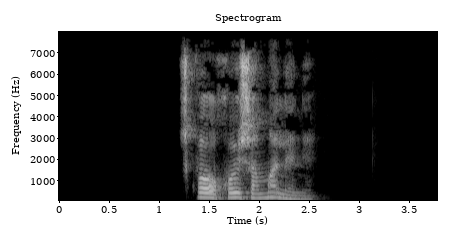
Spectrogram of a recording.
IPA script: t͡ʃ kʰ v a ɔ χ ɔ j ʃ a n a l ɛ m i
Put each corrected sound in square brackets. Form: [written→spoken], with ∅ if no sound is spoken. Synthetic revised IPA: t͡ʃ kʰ v a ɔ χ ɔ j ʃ a [n→m] a l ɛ [m→n] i

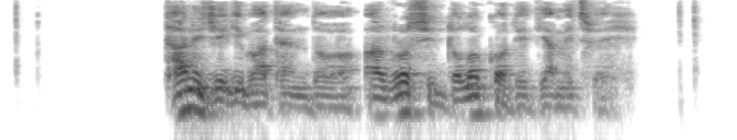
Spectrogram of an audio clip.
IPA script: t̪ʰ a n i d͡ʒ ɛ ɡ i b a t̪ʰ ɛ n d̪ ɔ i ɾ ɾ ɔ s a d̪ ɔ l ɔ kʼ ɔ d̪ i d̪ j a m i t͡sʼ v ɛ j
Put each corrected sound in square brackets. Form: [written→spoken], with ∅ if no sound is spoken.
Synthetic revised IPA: t̪ʰ a n i d͡ʒ ɛ ɡ i b a t̪ʰ ɛ n d̪ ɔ [i→a] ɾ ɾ ɔ s [a→i] d̪ ɔ l ɔ kʼ ɔ d̪ i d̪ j a m i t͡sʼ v ɛ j

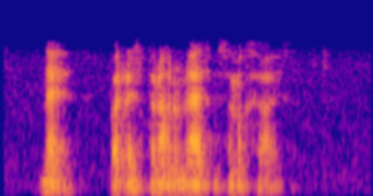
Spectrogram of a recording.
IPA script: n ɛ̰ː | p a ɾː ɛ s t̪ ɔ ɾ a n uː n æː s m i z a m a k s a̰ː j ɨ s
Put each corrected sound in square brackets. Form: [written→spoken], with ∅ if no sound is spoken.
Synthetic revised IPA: n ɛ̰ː | p a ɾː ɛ s t̪ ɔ ɾ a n [uː→u] n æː s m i [z→s] a m a k s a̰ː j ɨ s

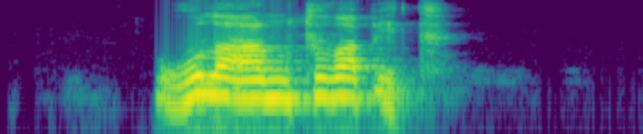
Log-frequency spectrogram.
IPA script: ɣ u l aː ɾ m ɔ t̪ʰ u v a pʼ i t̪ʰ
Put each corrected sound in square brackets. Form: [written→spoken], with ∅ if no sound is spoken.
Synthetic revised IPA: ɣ u l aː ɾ m [ɔ→u] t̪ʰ u v a pʼ i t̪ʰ

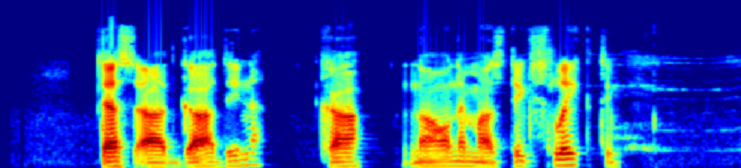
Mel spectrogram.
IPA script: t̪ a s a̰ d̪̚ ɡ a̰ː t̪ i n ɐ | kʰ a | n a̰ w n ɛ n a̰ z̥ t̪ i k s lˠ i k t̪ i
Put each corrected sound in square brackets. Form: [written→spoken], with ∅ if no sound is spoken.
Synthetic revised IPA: t̪ a s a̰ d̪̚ ɡ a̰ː [t̪→d̪] i n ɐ | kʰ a | n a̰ w n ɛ [n→m] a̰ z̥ t̪ i k s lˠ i k t̪ i

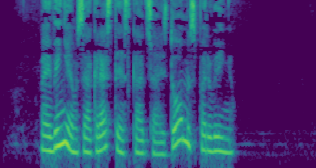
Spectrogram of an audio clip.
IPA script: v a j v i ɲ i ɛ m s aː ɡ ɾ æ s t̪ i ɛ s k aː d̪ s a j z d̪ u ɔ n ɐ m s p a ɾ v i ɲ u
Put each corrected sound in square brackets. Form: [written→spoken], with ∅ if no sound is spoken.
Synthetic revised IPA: v a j v i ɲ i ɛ m s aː [ɡ→k] ɾ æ s t̪ i ɛ s k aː d̪ s a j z d̪ u ɔ [n→m] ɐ [m→∅] s p a ɾ v i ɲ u

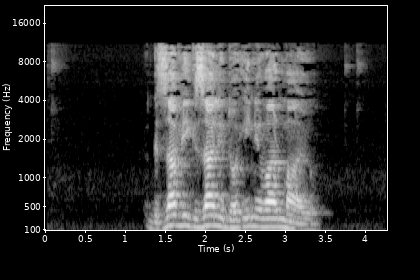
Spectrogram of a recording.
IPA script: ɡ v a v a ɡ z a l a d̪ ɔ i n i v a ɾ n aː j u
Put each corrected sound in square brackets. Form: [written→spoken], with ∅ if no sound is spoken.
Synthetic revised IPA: ɡ [v→z] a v [a→i] ɡ z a l [a→i] d̪ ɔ i n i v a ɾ [n→m] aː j u

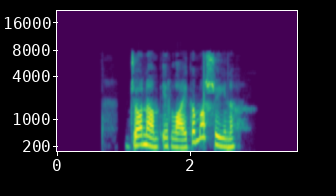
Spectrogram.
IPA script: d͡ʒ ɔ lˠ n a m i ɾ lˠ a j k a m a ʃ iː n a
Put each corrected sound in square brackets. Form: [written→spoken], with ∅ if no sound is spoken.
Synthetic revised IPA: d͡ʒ ɔ [lˠ→∅] n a m i ɾ lˠ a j k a m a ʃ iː n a

